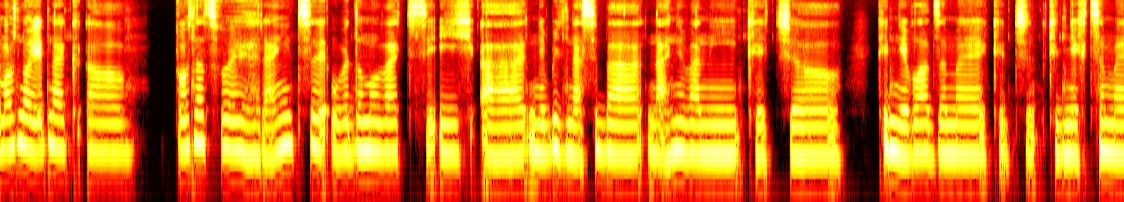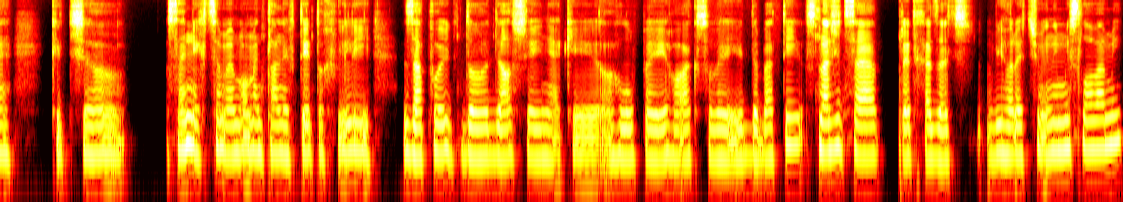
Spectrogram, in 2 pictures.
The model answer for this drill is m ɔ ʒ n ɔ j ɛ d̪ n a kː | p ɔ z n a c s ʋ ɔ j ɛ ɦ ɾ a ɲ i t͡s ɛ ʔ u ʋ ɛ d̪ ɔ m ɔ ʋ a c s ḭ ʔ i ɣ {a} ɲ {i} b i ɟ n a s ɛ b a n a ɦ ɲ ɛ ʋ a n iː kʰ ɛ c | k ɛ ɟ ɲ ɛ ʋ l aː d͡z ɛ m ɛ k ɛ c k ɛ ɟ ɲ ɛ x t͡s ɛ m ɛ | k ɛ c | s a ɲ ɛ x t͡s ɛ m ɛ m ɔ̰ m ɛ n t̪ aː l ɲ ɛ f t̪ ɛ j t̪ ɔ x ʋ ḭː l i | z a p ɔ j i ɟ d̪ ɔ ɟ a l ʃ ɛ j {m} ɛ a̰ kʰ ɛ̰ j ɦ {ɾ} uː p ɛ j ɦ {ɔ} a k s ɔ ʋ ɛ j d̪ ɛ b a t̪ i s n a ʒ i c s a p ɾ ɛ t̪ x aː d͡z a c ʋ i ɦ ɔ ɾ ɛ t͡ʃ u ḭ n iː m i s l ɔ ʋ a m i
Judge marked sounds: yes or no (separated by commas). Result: yes, no, no, no, yes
